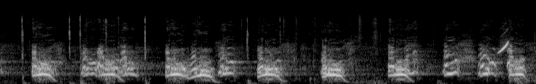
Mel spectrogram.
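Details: Young Redbone Coonhounds on a 2020 coon hunt, with a male in his second season and a female in her first, bay in a steady series of about nine loud, chopping barks that fall in pitch. A man urges them on the tree.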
